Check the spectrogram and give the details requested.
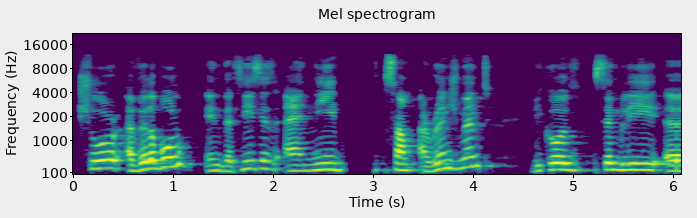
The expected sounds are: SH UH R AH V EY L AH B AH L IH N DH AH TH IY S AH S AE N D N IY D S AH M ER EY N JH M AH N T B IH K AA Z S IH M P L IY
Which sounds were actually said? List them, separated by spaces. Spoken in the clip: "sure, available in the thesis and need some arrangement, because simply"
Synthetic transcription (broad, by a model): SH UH R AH V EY L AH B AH L IH N DH AH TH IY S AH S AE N N IY D S AH M ER EY N JH M AH N T B IH K AA Z S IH M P L IY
